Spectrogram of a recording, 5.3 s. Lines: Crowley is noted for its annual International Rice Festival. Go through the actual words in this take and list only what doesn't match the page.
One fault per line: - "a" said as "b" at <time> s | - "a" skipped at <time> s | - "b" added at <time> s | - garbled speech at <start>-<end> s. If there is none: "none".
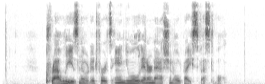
none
